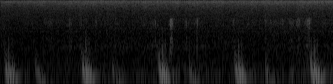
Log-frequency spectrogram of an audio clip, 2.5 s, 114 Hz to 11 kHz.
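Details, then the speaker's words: Human heartbeat heard in a soundproofed room: regular paired low thumps, about 105 beats a minute, over a steady hum; normal heartbeat. "The sound of the heart pounding against the ribs."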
